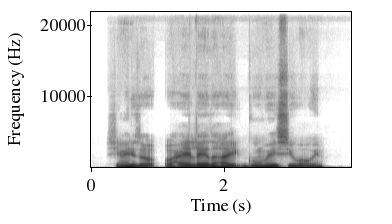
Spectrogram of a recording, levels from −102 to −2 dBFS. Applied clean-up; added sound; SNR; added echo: neural mask model DeepFilterNet 3.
